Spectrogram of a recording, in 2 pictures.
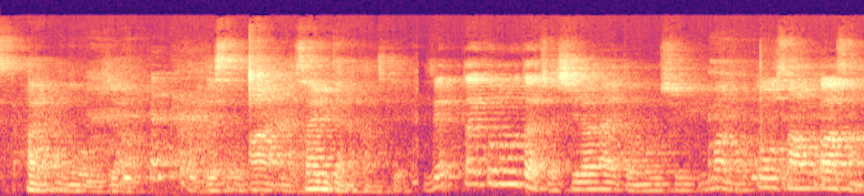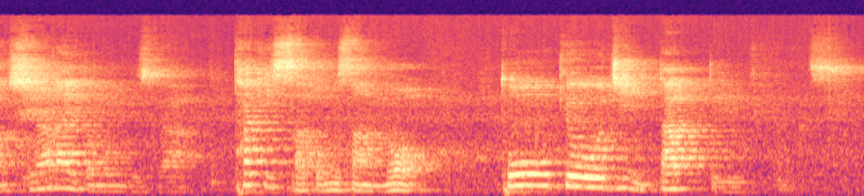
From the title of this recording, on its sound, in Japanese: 11/27公開録音Part1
